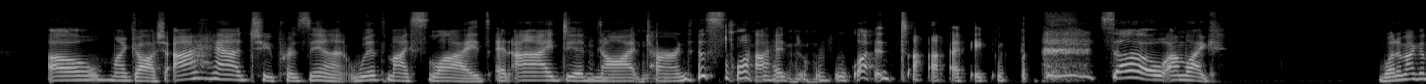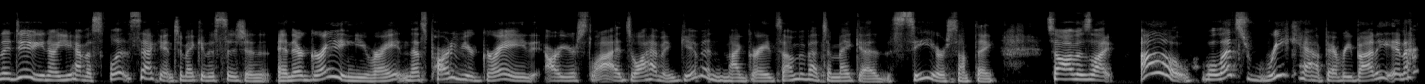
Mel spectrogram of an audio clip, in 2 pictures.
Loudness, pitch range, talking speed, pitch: -26 LUFS, 170-240 Hz, 165 wpm, 190 Hz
